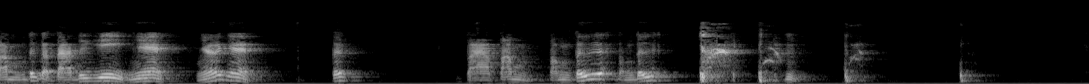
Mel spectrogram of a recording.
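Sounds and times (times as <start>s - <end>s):
speech: 0.0s - 2.7s, 3.3s - 3.6s, 4.7s - 8.6s
harsh raspy coughing: 7.0s - 8.9s.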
